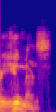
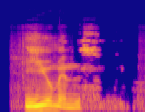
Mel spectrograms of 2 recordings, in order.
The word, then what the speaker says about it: humans: a mental breakdown over humans so just go ahead projection just learn to pronounce the h all right cool man yeah humans there you go yeah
